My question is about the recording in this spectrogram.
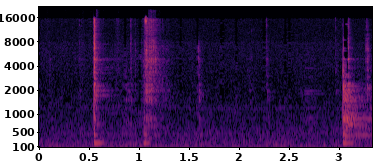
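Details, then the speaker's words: Squier Showmaster guitar during setup: three sharp bright pings while tuning as the thick strings catch in nut slots cut too narrow; fixed by filing the slot sides. "So that pinging is because the nut slots are too narrow for the thick strings, so it's sort of catching in the nut."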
